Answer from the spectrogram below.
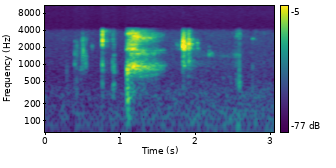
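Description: Someone sips coffee: a few small mouth clicks, then one airy slurp lasting about half a second, followed by quieter lip and swallow sounds. No one speaks.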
